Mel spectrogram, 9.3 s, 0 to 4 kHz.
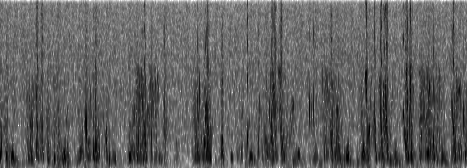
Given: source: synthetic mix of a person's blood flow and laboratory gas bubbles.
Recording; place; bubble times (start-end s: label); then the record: Doppler ultrasound of blood flow; precordium
0.00-0.08 s: bubbles
0.10-0.20 s: bubbles
0.55-1.24 s: bubbles
1.30-1.40 s: bubbles
1.62-2.03 s: bubbles
2.08-2.19 s: bubbles
2.54-3.19 s: bubbles
3.26-3.36 s: bubbles
3.82-4.26 s: bubbles
4.41-4.50 s: bubbles
4.60-4.68 s: bubbles
4.72-4.87 s: bubbles
4.91-5.00 s: bubbles
5.14-5.89 s: bubbles
6.16-6.32 s: bubbles
6.42-6.87 s: bubbles
7.21-7.85 s: bubbles
8.04-8.29 s: bubbles
8.37-8.91 s: bubbles
9.03-9.35 s: bubbles
From the record:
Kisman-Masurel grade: 343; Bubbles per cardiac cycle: rolling drumbeat, 9 or more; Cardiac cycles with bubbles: 100%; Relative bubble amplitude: loud (0.450 to 0.775); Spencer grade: 3 (all of the cardiac periods contain showers or single bubble signals, but not dominating or overriding the cardiac motion signals); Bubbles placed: anywhere in the cardiac cycle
